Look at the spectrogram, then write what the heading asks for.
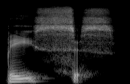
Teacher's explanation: we have the long a b basis in the word basis both s's are pronounced like true s's there's no z sound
